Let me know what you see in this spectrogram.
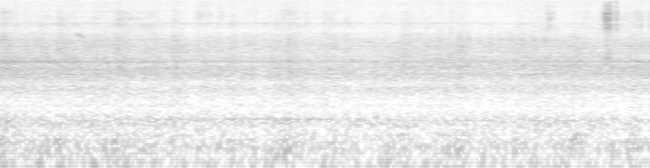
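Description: Passenger train running away on the rails, a low steady rumble slowly fading as it recedes.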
